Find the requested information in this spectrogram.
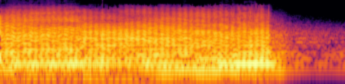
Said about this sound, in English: Hit the ship's whistle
